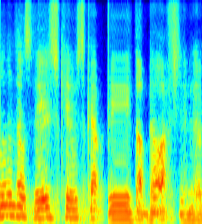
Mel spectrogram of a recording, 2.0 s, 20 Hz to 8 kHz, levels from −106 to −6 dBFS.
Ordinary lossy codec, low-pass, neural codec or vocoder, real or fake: none; none; codec, 16 kHz, 0.5 kbps, FreqCodec, smaller model; fake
